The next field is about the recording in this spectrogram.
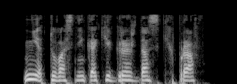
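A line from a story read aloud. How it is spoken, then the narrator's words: Snapped. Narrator (Russian): огрызнулась Лоис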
